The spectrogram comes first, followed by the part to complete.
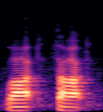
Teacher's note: you're probably not going to have a distinction between the vowel in lot and the vowel in thought. So they probably both sound kind of like ah to you. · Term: lot and thought vowels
